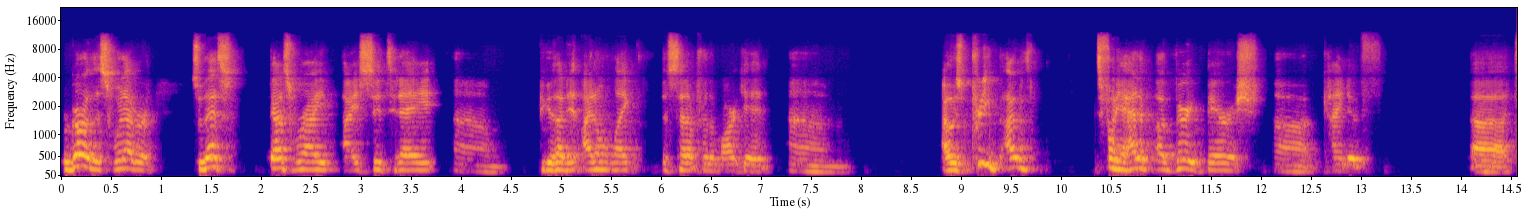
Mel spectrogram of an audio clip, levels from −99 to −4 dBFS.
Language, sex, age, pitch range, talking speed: English, male, 20-39, 150-195 Hz, 165 wpm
